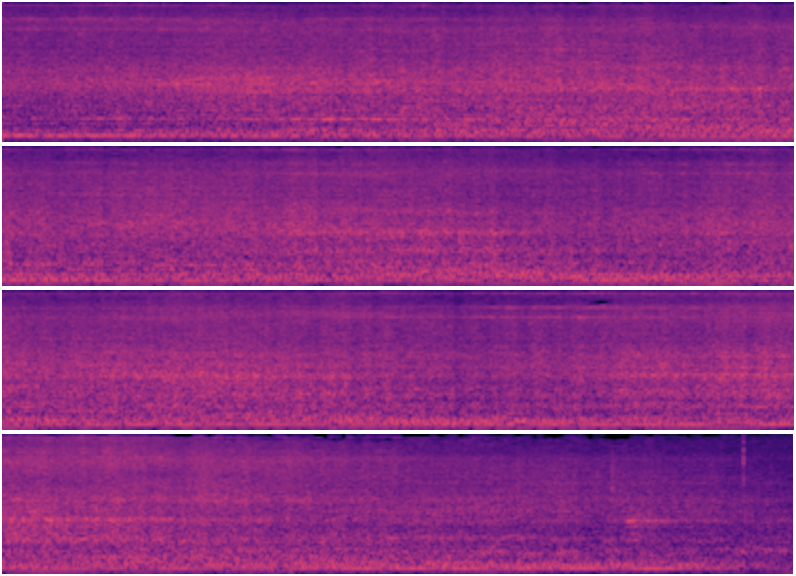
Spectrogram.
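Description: A train running past on the railway line, a loud steady rumble that drops off sharply near the end.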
